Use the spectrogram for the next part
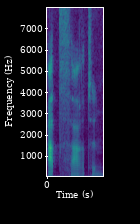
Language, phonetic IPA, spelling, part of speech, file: German, [ˈapˌfaːɐ̯tn̩], Abfahrten, noun, De-Abfahrten.ogg
- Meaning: plural of Abfahrt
